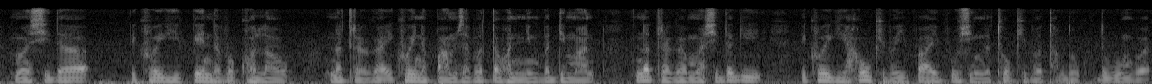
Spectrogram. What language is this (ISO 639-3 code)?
mni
